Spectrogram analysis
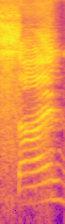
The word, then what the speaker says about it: sine: of 37 and it's signed not sin yeah a lot of students that want to pronounce its end because that's what it looks like it is it huh but it's pronounced sign okay okay no this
